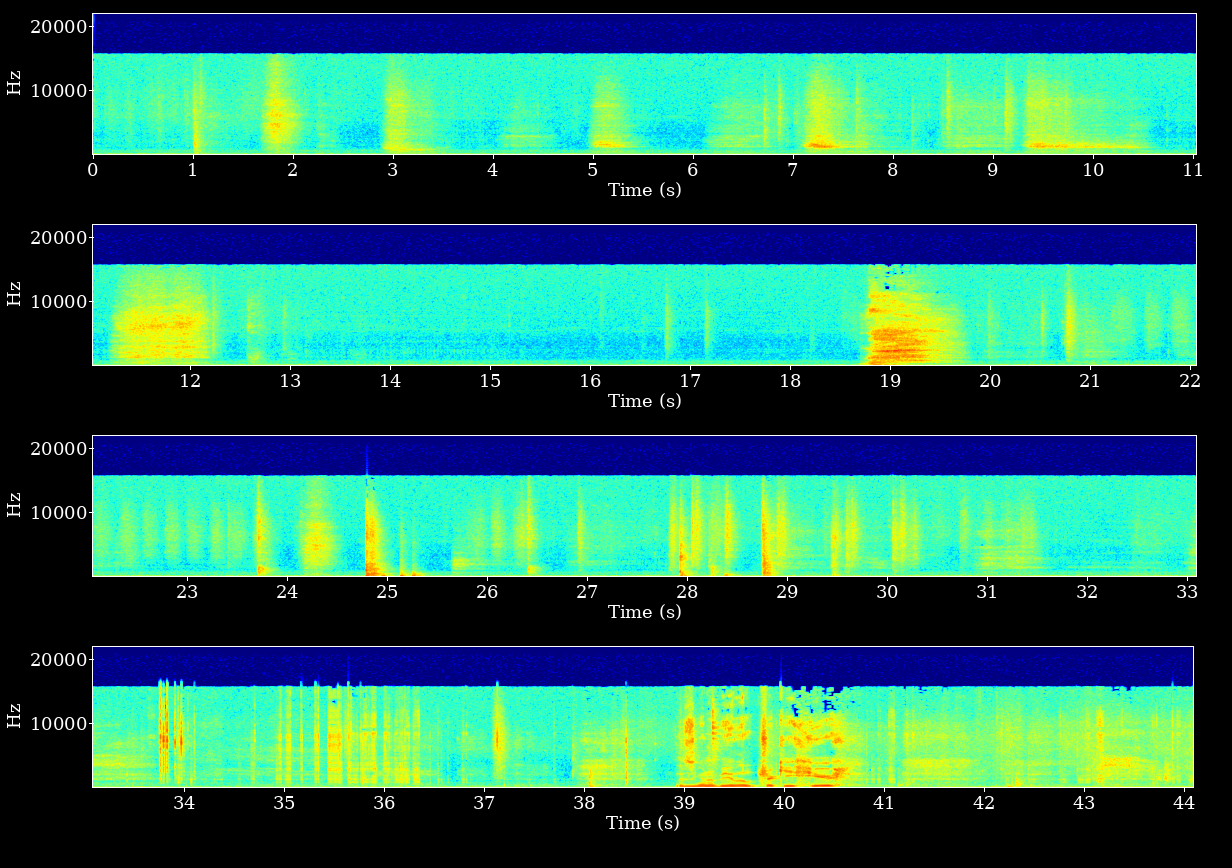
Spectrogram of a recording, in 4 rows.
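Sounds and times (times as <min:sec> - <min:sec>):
steady low hum: 0:00.0 - 0:44.0
man breathing hard: 0:01.6 - 0:12.3, 0:18.7 - 0:22.6, 0:24.1 - 0:24.6, 0:25.6 - 0:26.2, 0:28.9 - 0:34.8, 0:36.9 - 0:38.8, 0:40.3 - 0:44.0.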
